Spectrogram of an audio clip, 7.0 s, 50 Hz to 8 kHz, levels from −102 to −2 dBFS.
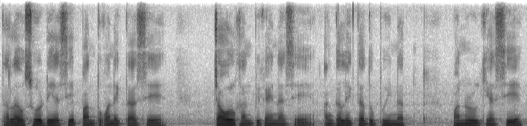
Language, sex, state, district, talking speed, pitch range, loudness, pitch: Nagamese, male, Nagaland, Dimapur, 160 wpm, 105-115 Hz, -18 LUFS, 110 Hz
